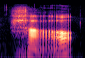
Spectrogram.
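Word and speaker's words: 好: how which means good so the H in pinion sounds pretty much like our H but this a and o kind of sounds like ow with this o here being very light which means you shouldn't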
